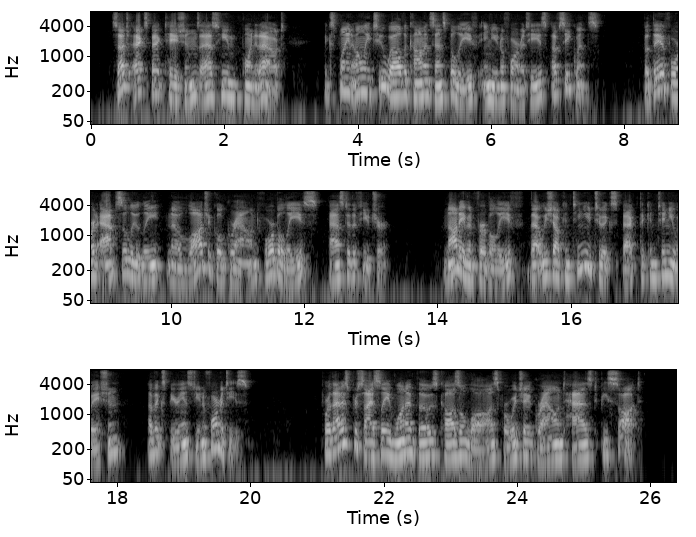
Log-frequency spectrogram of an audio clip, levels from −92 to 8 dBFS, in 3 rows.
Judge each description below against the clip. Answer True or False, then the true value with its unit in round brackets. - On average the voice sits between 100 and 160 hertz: True (140 Hz)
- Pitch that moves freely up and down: False (4.0 semitones)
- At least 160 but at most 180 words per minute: False (150 wpm)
